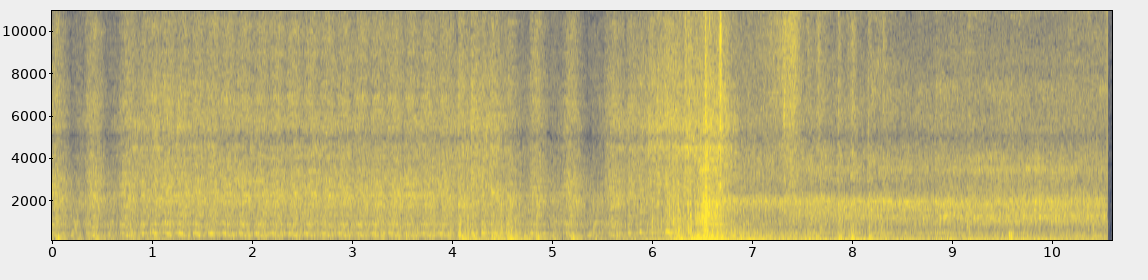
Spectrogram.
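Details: Tow truck diesel after no-start caused by water frozen to ice in the fuel system and fuel filter, filter cut open: cranks, catches around six seconds and settles into steady, even clatter; runs normally.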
